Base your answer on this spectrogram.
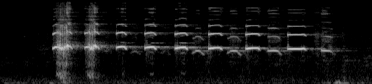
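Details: Alpaca alarm call signalling danger: a quick run of about ten shrill, squeaky, whistle-like notes at a steady high pitch, roughly three per second, the first two harsher and breathier, over a quiet background.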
